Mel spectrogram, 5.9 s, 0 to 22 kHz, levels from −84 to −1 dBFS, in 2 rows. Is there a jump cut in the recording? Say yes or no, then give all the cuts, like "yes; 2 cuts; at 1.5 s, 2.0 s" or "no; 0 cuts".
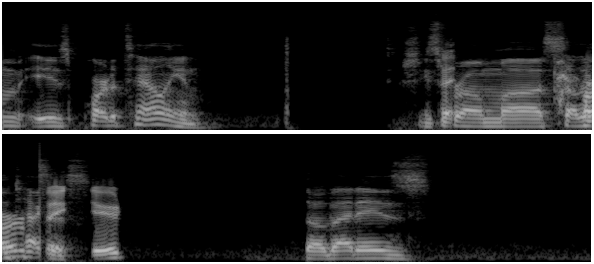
no; 0 cuts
